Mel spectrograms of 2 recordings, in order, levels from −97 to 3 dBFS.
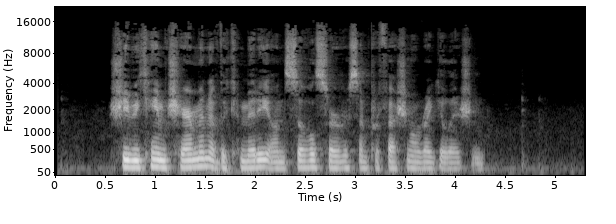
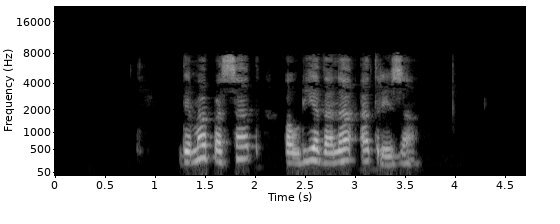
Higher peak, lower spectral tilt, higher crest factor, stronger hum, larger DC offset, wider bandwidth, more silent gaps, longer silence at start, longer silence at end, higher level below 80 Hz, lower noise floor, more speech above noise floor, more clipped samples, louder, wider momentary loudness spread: first, -2 dBFS vs -14 dBFS; first, -6 dB/octave vs -2 dB/octave; about the same, 18 dB vs 20 dB; neither; neither; first, 15.5 kHz vs 8.4 kHz; neither; second, 0.55 s vs 1.3 s; about the same, 1 s vs 1.1 s; first, -50 dBFS vs -82 dBFS; second, -56 dBFS vs under -90 dBFS; second, 36 dB vs over 59 dB; neither; first, -21 LUFS vs -31 LUFS; first, 13 LU vs 8 LU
